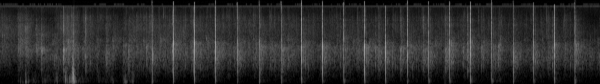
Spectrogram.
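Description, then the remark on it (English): A church audience, standing to its feet, claps in steady unison, sharp claps falling in a fast, even rhythm after a ragged start, over a low murmur of voices and shuffling. “and everybody that believes all things are possible, stand to your feet. And only if you believe that and clap and say, Amen, only if you really believe that.”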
